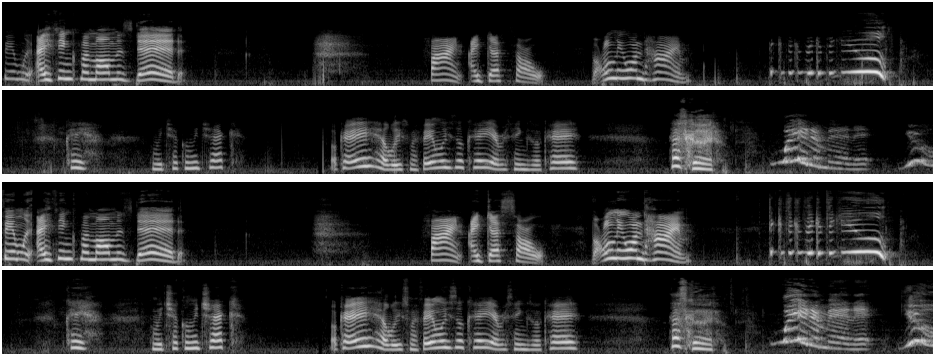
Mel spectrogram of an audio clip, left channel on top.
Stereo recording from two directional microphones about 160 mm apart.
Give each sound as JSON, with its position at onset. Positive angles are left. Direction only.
{"t": 0.0, "sound": "a woman's voice", "side_deg": -25}
{"t": 3.1, "sound": "a sound", "side_deg": -15}
{"t": 4.3, "sound": "a woman's voice", "side_deg": -20}
{"t": 7.6, "sound": "a sound", "side_deg": -15}
{"t": 10.0, "sound": "a woman's voice", "side_deg": -20}
{"t": 17.1, "sound": "a child's voice", "side_deg": 20}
